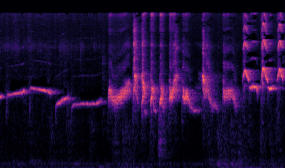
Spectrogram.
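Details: White-rumped shama singing in a breeding aviary: long clear whistled notes gliding slightly, then a burst of varied loud chirps, warbles and sharp high phrases.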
